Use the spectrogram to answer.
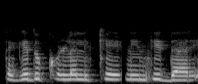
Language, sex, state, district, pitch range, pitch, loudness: Kannada, female, Karnataka, Mysore, 215-240 Hz, 225 Hz, -22 LUFS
